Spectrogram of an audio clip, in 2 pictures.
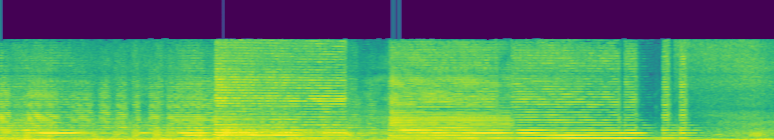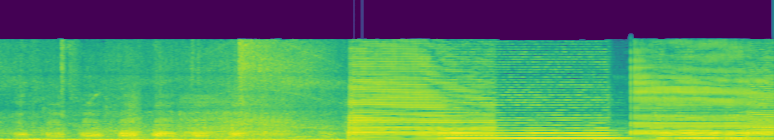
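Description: Lorry air horns sounding a series of long blasts, several notes at once, as trucks drive past. Between the blasts, about eight to ten seconds in, the low rumble of a truck's diesel engine passing close.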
